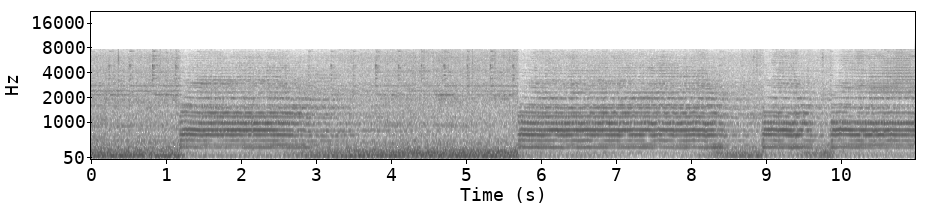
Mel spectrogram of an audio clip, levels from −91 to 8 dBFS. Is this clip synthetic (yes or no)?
yes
